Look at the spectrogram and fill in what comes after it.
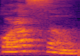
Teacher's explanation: a sílaba tônica é a última sílaba da palavra ela se classifica como oxítona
